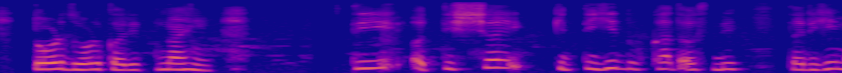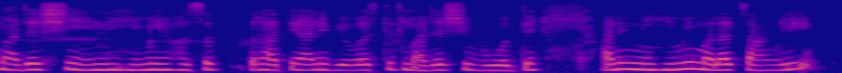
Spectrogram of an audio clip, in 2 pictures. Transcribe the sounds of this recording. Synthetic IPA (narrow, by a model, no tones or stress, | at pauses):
t̪oɽd͡zʱoɽkəɾiːt̪naɦi | t̪iːət̪iɕəj | kit̪iɦiːd̪ukʰat̪əst̪iː | t̪əɾɦiːmad͡ʑʱjaɕiːniɦmiːɦəsət̪ɾaɦt̪eaɽ̃iʋjəʋəst̪ʰit̪mad͡ʑʱjaɕiːbolt̪e | aɽ̃iniɦmiːməlat͡sãŋɡliː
